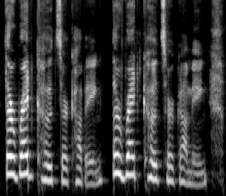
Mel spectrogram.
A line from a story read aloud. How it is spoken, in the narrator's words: Garrett mutters under his breath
